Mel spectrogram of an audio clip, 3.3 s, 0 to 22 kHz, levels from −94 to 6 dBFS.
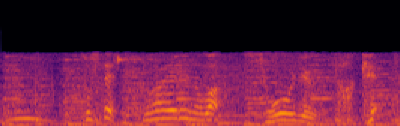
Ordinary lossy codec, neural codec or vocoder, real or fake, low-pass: AAC, 16 kbps; none; real; 7.2 kHz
